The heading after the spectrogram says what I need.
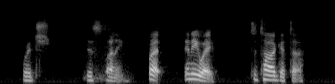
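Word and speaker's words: Tathāgata: And the stress in Sanskrit is usually on the third to last syllable.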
